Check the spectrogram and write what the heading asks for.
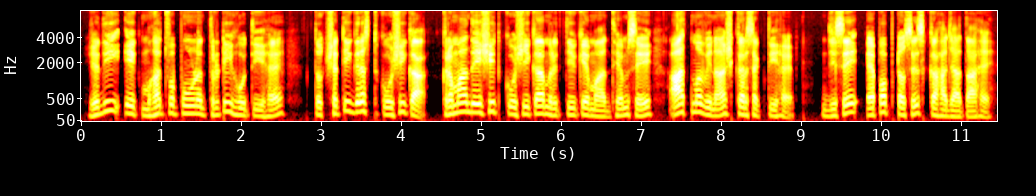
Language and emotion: Hindi, neutral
